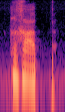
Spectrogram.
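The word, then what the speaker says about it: wrap: Le W dans rap est silencieux, donc ça se prononce rap.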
